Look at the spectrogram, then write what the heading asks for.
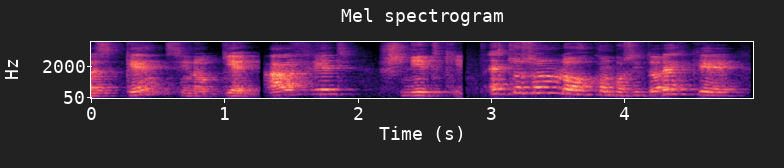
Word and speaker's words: Schnittke: Schnittke. Y la E, por supuesto, pronunciamos I. Schnittke. Kie. No es que, sino que. Alfred Schnittke.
